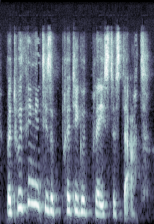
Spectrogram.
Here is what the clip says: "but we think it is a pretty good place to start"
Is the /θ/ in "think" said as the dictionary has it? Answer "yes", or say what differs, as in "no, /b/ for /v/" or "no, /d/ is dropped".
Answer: yes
